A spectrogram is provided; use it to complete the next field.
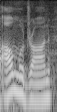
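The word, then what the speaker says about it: Almudron: i just realized now al-mudran rhymes with long he's i have a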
